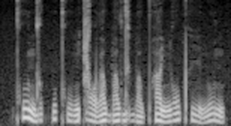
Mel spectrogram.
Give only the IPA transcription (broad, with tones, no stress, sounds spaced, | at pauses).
kʰ uː˥˨ n d uː˧ k̚ p u˧˥ kʰ uː˩˧ ŋ t͡ɕ ɔː˧˩ l a˥˨ w b a˧ w d i˩˧ b a˩ w pʰ a˥˨ ɲ oː˧˥ pʰ iː˧˩ n u˥˨ n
